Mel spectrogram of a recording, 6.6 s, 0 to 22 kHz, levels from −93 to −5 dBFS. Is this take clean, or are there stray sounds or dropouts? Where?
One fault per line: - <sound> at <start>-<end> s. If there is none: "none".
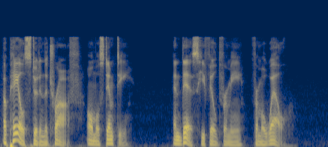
none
